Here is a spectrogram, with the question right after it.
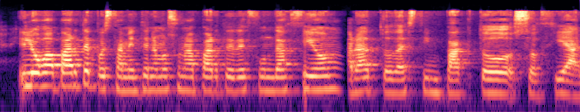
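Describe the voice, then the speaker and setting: Talking at a very fast pace in a Spanish accent, a woman uses medium pitch and lively intonation. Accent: Spanish (Spain). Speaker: startup founder in sargassum recycling. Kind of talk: webinar panel answer.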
